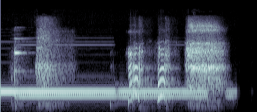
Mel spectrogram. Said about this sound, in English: And so that's when I willed myself to, you know, press that doorbell.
